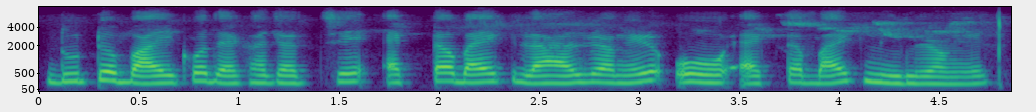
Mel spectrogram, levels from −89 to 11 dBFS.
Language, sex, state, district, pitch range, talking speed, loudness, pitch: Bengali, female, West Bengal, Cooch Behar, 205-240 Hz, 170 wpm, -18 LUFS, 220 Hz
